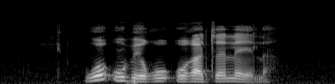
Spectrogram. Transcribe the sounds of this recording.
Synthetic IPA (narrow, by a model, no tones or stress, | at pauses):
woʔʊbɛɣʊʔʊɣatʼɛlɛːla̰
